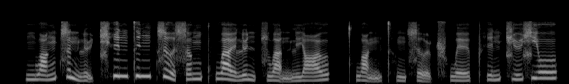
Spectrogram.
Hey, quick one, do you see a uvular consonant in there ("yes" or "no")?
no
